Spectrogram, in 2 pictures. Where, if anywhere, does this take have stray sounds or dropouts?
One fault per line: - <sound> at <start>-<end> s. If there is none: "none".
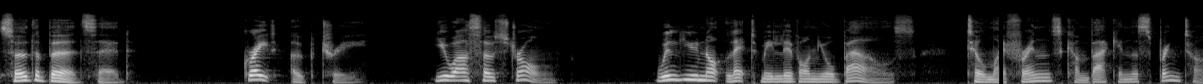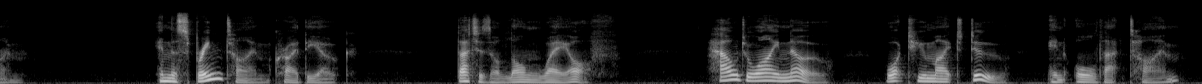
- dropout at 10.0-10.0 s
